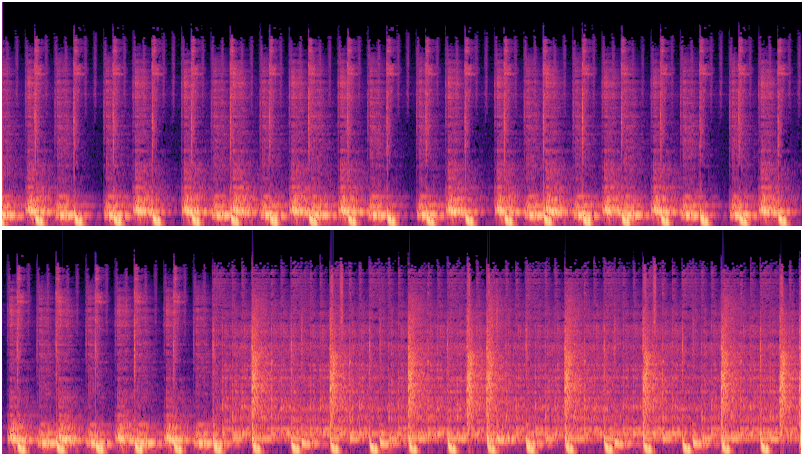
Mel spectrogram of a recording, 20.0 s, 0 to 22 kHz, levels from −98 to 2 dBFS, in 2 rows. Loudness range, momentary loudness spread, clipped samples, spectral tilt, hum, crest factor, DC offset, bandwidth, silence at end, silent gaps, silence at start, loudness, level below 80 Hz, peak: 1 LU; 4 LU; under 0.1%; -5.5 dB/octave; none; 14 dB; under 0.1%; 13.5 kHz; 0 s; none; 0 s; -16 LUFS; -20 dBFS; 0 dBFS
